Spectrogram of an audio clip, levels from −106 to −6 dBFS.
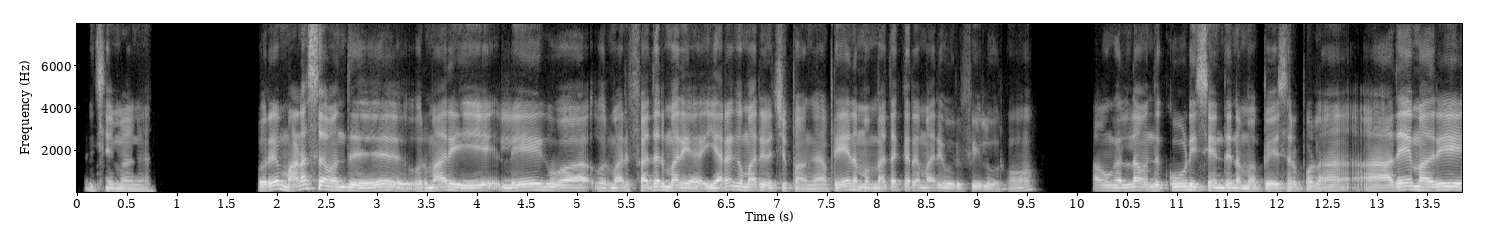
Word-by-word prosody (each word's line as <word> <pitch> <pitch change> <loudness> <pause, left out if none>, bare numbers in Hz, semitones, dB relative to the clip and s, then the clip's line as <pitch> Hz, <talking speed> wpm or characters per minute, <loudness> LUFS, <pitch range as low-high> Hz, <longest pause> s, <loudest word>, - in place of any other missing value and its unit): நிச்சயமாங்க. 90 -3 -4 1.1
ஒரே 120 - +4 0.2
மனச 190 +2 +1 0.2
வந்து 130 -1 +3 0.6
ஒரு 105 0 -1
மாரி 135 +3 +1 0.6
இலகுவா 130 -1 +2 0.3
ஒரு 105 - -2
மாரி 115 +1 -1
ஃபெதர்மாரியே 120 -3 +1 0.2
இறகுமாரி 130 -2 +1
வச்சுப்பாங்க. 100 -4 -3
அப்பிடியே 115 +9 0
நம்ம 130 -5 0
மெதக்கிறமாரி 115 -1 -2
ஒரு 100 -1 -3
ஃபீல் 100 -1 -3
இருக்கும். 95 +6 -8 0.7
அவுங்கள்லாம் 120 +2 -1
வந்து 125 -1 -1
கூடி 135 0 +3
சேர்ந்து 115 -1 +2
நம்ம 105 -2 +1
பேசுறப்போலாம், 100 +2 -1 0.3
அ - - -2 0.2
அதேமாரி 140 0 +3
120 Hz, 115 wpm, -23 LUFS, 105-135 Hz, 1.1 s, ஒரே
